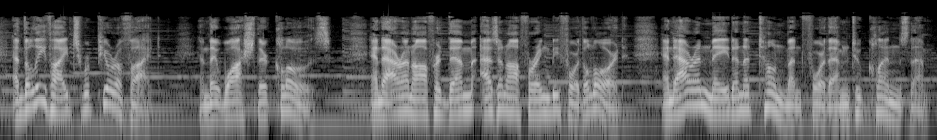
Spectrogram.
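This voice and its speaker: A man reading scripture as a narrator in a solemn, measured, dramatized style. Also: medium pitch. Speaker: Bible narrator. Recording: music under the voice.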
